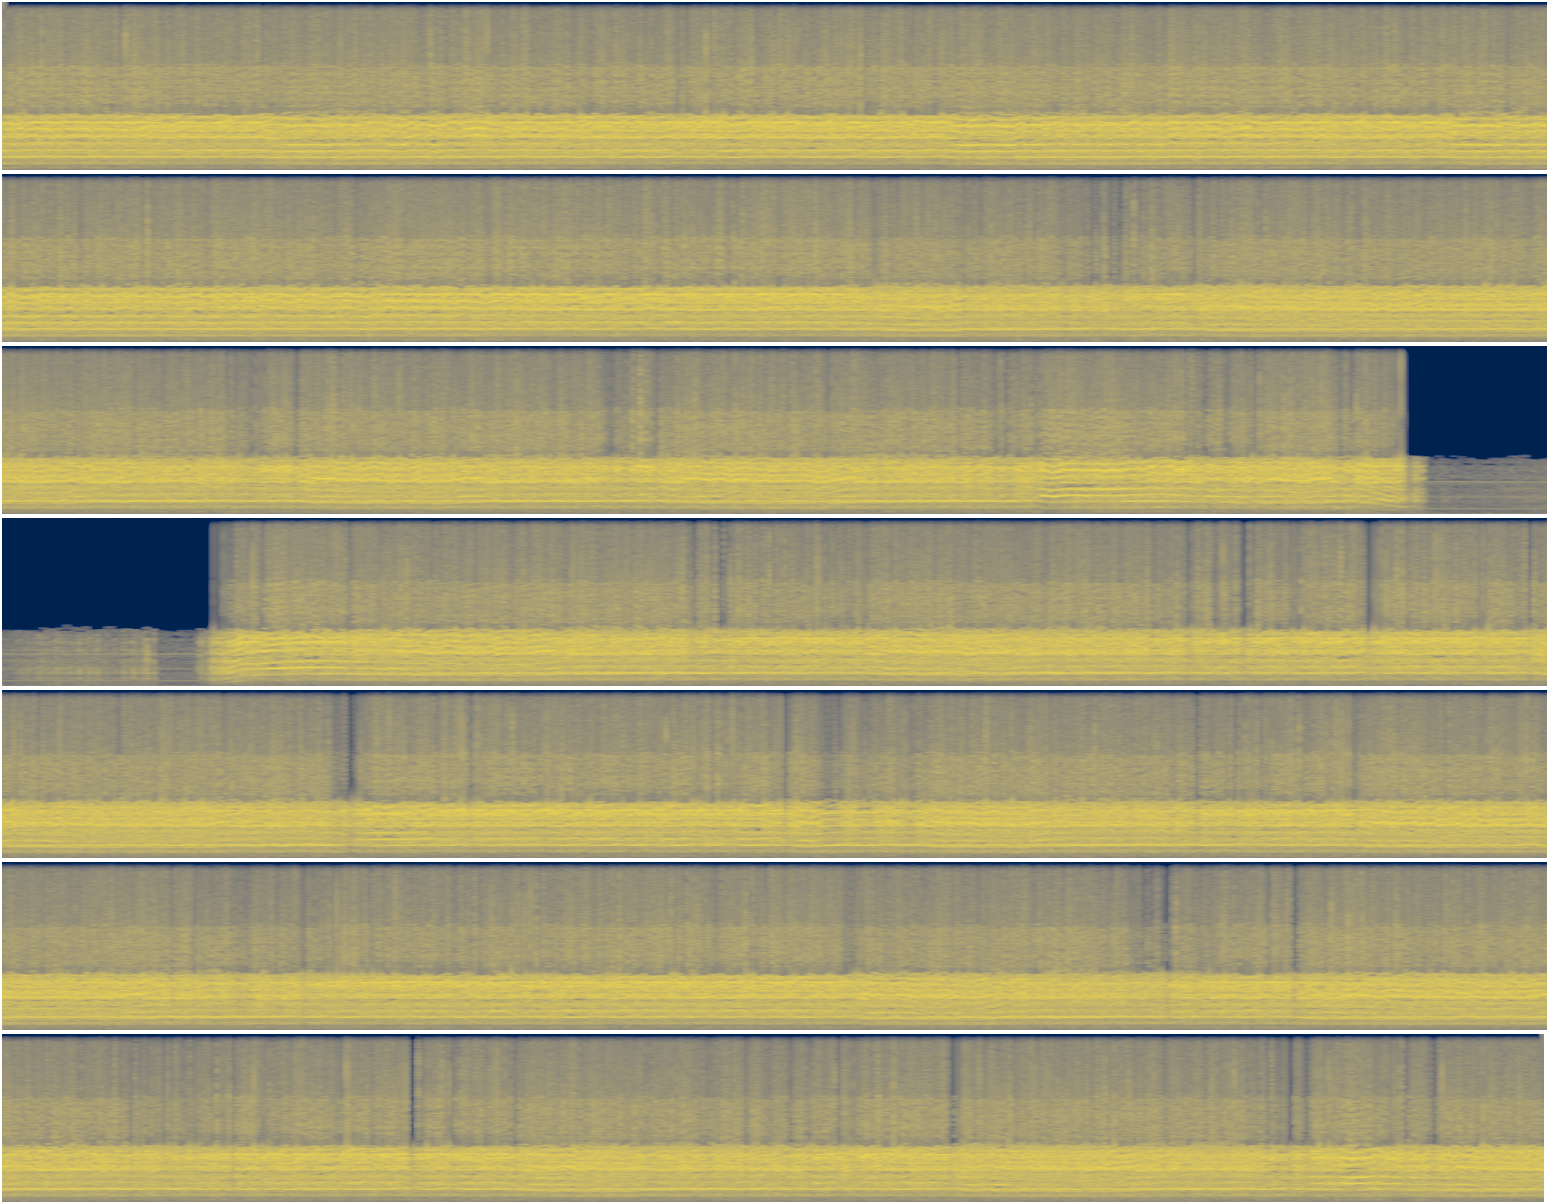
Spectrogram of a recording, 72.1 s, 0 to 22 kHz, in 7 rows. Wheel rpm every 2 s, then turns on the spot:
230, 220, 230, 220, 230, 210, 220, 230, 230, 220, 210, 220, 230, 220, 200, 20, 120, 220, 220, 230, 230, 220, 230, 230, 230, 220, 220, 230, 230, 230, 220, 230, 230, 230, 220, 220.
30-32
